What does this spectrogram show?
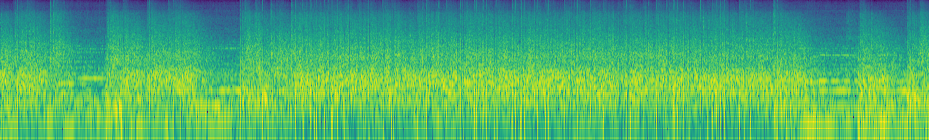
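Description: Aerial fireworks show: separate shell bursts at first, then from about five seconds in a dense, continuous barrage of bangs and crackle that thins out a couple of seconds before the end.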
